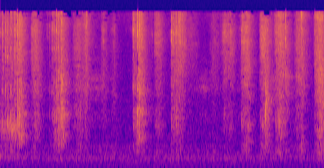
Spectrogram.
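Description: Scissors snipping through sheets of paper, cutting strips: a dozen or so short, sharp snips at an uneven pace.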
